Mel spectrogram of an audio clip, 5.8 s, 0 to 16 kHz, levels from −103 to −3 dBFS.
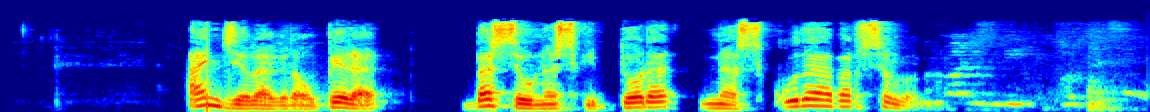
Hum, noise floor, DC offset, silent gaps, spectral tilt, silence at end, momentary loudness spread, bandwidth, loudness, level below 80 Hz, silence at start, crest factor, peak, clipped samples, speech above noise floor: none; -82 dBFS; under 0.1%; 2.17-2.30 s; -4 dB/octave; 0.25 s; 9 LU; 8.2 kHz; -18 LUFS; -56 dBFS; 0.95 s; 18 dB; -2 dBFS; under 0.1%; 64 dB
